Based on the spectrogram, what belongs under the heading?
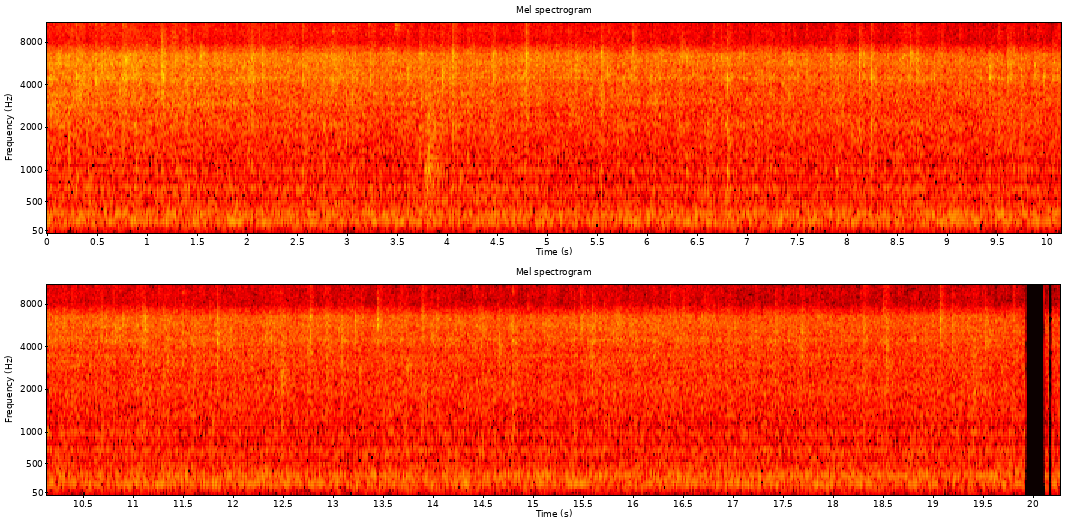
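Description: Vegetables sizzling and crackling in a hot wok as shredded Chinese cabbage is added, over a steady low hum.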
